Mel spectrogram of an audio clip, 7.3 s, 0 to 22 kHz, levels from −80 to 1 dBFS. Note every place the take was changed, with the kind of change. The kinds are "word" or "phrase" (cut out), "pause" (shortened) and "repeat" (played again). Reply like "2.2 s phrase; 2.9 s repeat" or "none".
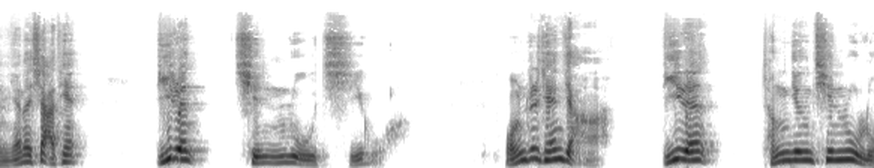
1.8 s pause

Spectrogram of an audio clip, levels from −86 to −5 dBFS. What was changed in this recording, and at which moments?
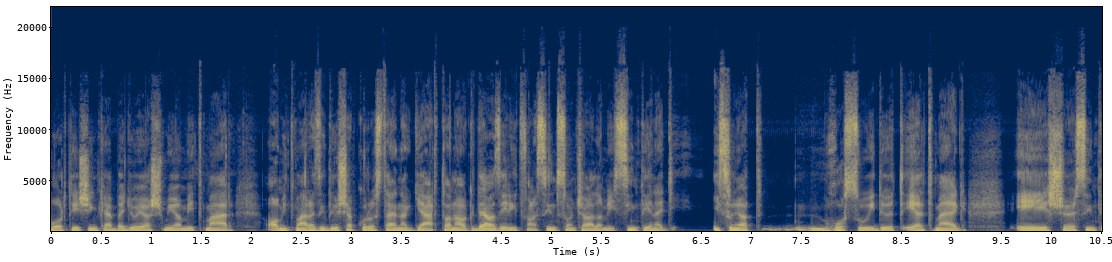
none

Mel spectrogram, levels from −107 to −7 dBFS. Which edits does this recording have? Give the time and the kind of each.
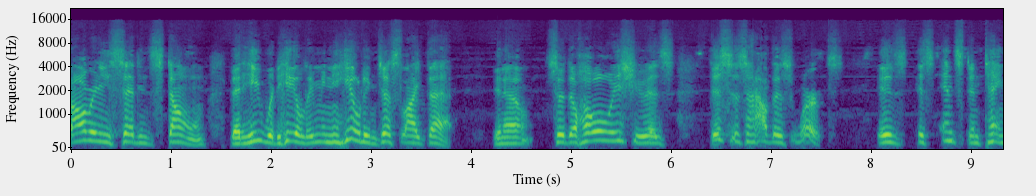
none

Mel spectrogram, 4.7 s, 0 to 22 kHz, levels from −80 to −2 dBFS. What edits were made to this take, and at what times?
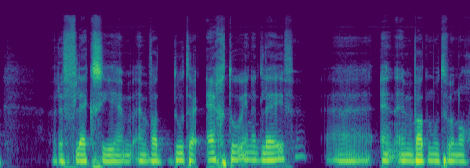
none

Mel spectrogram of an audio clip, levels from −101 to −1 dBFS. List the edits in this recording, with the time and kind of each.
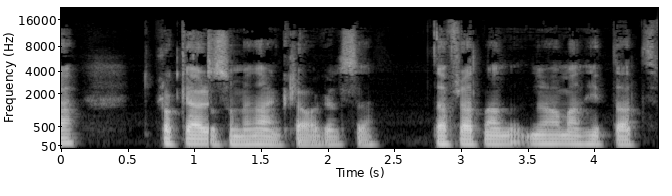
1.1 s phrase

